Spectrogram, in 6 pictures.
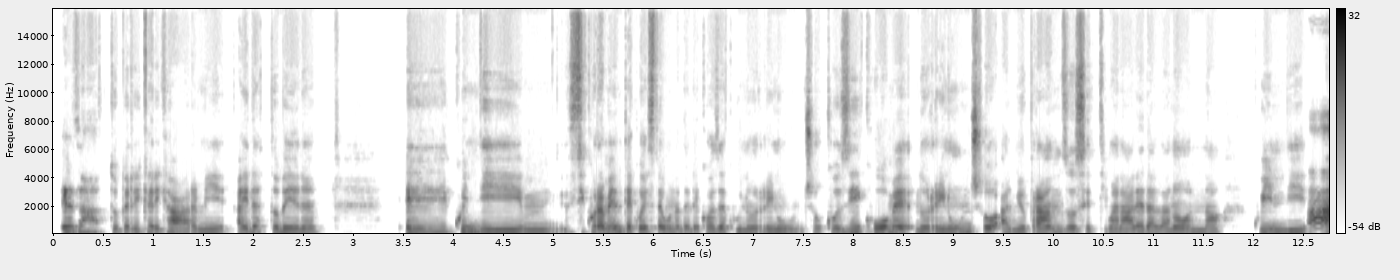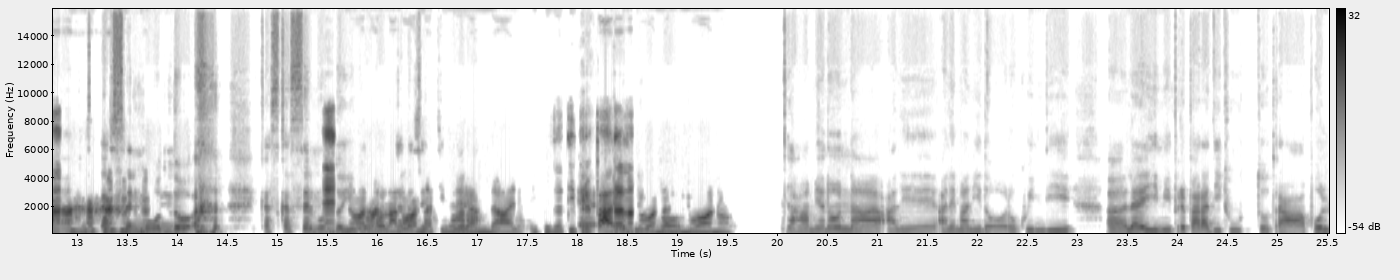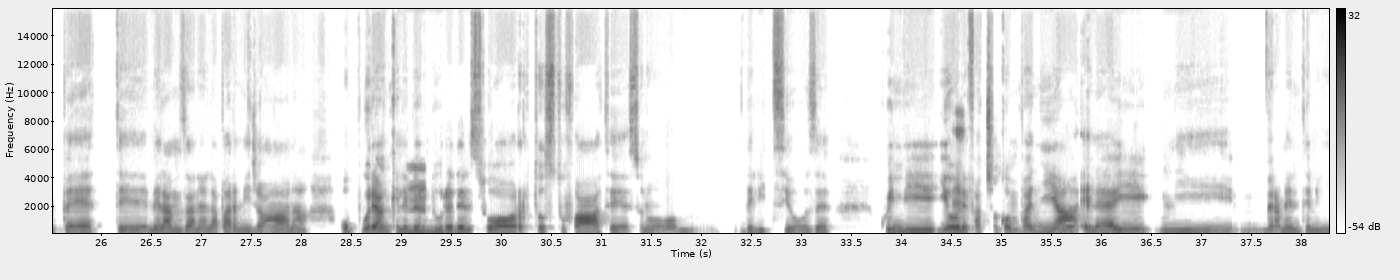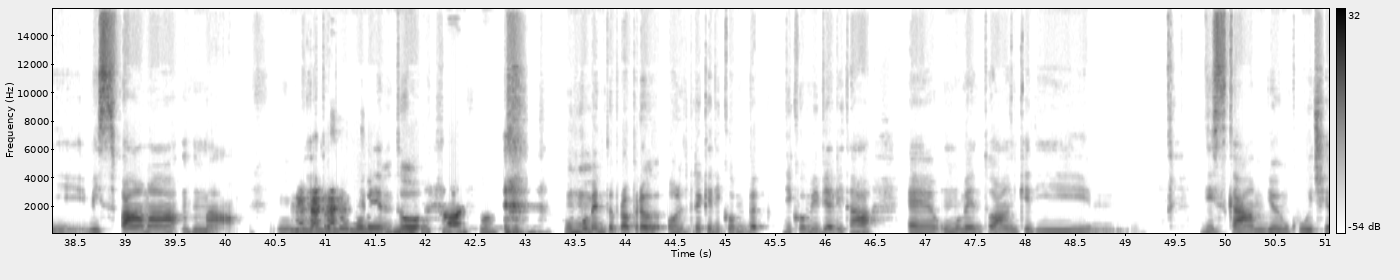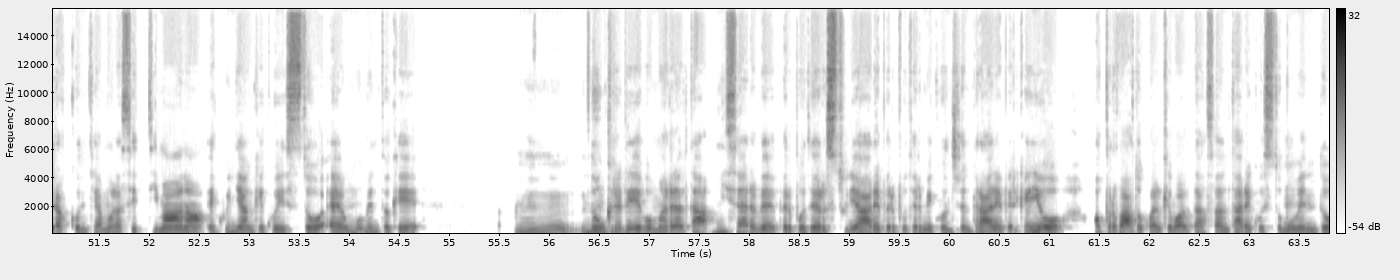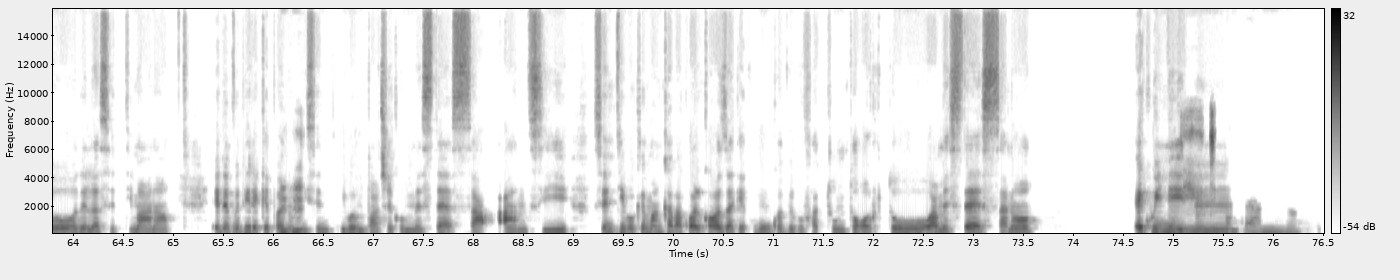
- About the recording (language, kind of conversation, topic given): Italian, podcast, Come riesci a bilanciare lo studio e la vita personale?
- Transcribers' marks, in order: chuckle; other background noise; chuckle; other noise; background speech; chuckle; chuckle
